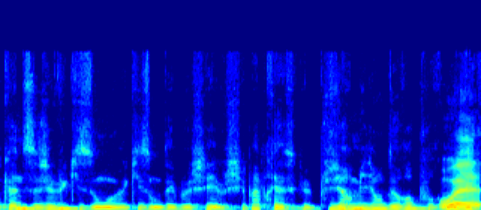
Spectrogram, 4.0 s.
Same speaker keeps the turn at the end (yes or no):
no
